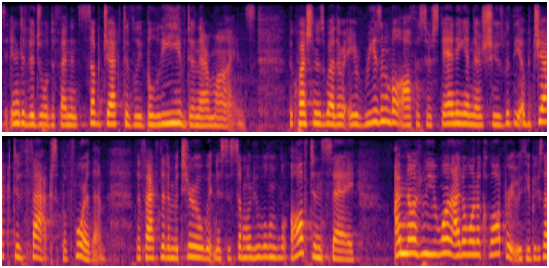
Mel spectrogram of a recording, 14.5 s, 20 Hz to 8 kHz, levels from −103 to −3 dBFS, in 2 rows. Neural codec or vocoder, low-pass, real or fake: codec, 16 kHz, 8 kbps, FreqCodec, smaller model; 7.2 kHz; fake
